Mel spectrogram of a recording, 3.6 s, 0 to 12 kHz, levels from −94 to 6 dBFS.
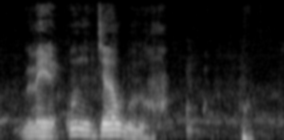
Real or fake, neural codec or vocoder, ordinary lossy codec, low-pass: fake; codec, 24 kHz, 3 kbps, HILCodec; MP3, 48 kbps; 10.8 kHz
